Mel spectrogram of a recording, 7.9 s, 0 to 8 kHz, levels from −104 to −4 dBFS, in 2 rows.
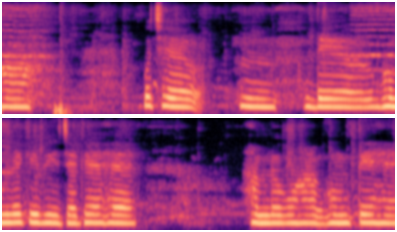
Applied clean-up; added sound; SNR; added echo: none; none; none; none.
